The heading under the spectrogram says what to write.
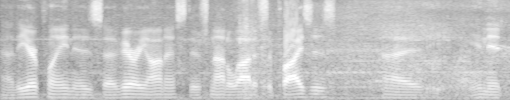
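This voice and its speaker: Noticeable background noise accompanies a man speaking at a moderate pace. His very deep, low voice stays monotone and flat. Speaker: B-25 pilot. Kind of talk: interview answer.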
